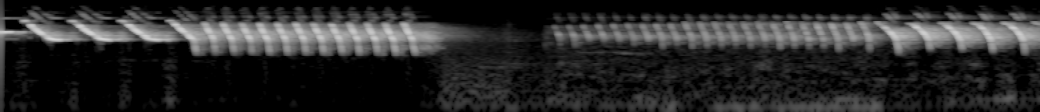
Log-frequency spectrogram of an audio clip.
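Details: Vigorously singing canary, played as a lure to make other canaries answer. A few sweeping notes lead into a rapid rolling trill, then a short silence, then a high, very fast roll closing in slurred notes.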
